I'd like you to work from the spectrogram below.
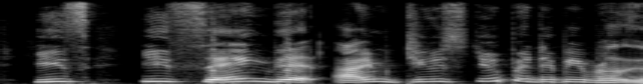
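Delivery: high, whiny mock of a rival; mocking Amy. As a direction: squeal it like a hurt politician. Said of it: "She's like".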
